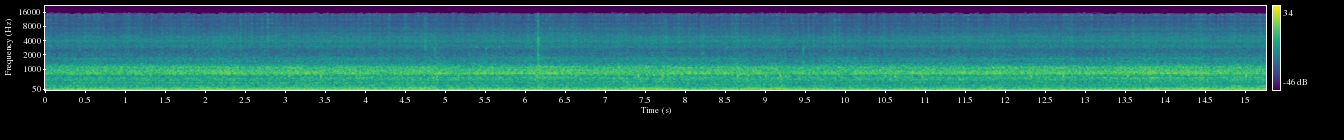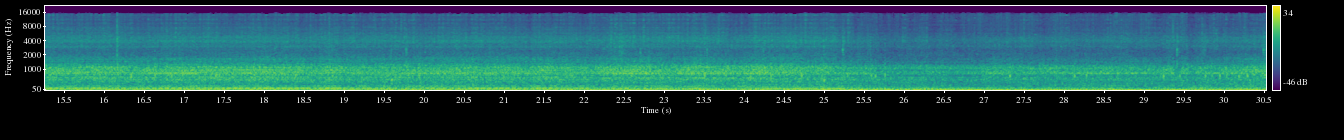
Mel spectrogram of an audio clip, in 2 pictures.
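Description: Ural logging truck's YaMZ-238 V8 diesel running steadily while the truck drives, with the mechanical whine and clatter of its gearbox and drivetrain. The low engine note grows heavier for several seconds in the middle.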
